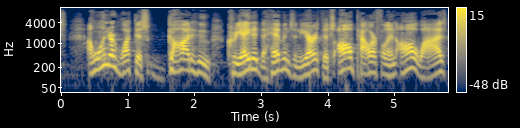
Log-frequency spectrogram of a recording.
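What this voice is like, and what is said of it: Texas accent. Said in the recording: “I'm a Texas boy, if you can't tell from the accent.”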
